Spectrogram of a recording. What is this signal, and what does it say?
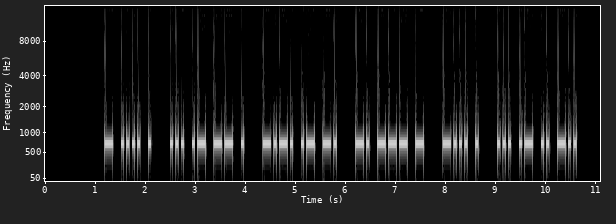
Morse code, heard as a keyed tone, about 22 wpm, 700 Hz. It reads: THE SAME CAN NOT BE SAID
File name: practice / 22wpm / Sets of 6 Words - 22wpm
